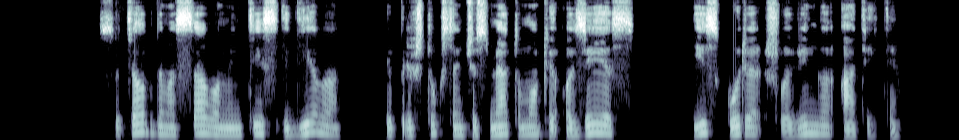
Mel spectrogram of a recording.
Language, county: Lithuanian, Vilnius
